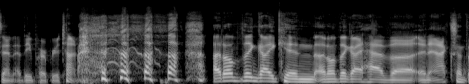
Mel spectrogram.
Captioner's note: laughs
